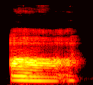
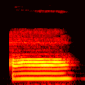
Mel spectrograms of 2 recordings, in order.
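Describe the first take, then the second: First: It is said with a curving third tone. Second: It is said with a high, level first tone. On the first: "Third tone is ah, ... like you're driving the curves" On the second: "ah is the first tone, higher"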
